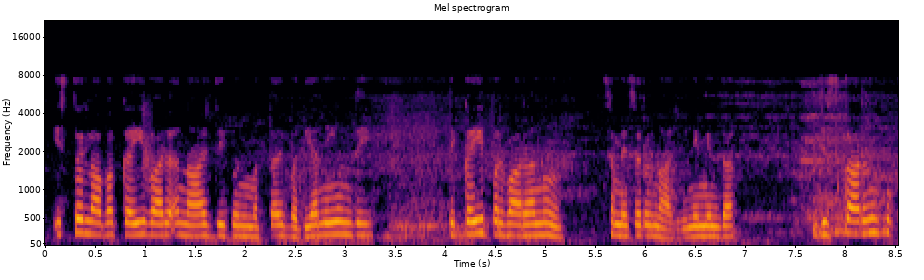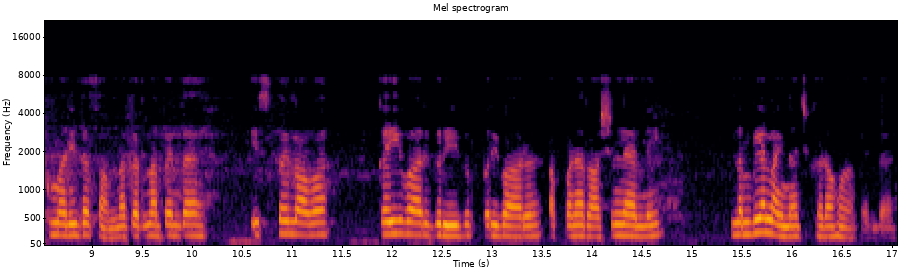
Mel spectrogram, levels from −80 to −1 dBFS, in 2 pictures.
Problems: none marked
